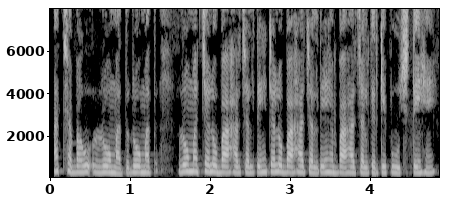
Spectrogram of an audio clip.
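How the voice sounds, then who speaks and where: A woman's voice: sits high, flat delivery, brisk, darkish tone, dry recording, studio quality, close to an everyday voice. A woman voicing a middle-aged mother-in-law in a cartoon, soothing and reasoning. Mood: concerned.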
